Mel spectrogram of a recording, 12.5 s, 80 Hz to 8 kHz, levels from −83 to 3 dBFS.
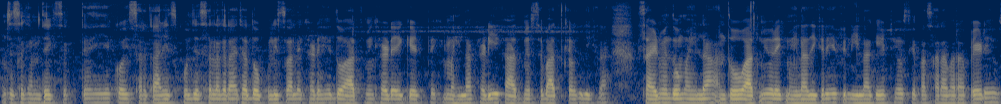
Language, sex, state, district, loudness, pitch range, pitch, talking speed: Hindi, male, Chhattisgarh, Raigarh, -28 LUFS, 115-120 Hz, 115 Hz, 285 wpm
